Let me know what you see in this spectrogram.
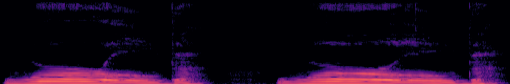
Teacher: the world has that L in it and we almost make it sound like three syllables world world but we run it together so it's world not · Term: L sound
